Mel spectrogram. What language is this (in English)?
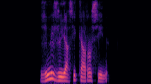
Kabyle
